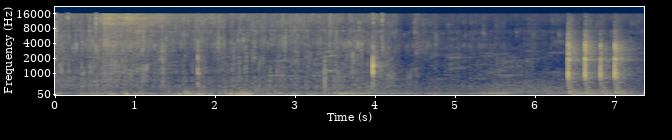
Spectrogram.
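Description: Metal ladle stirring a simmering green bean and potato curry in a clay pot, a wet sloshing and scraping. A few sharp knocks come in quick succession near the end.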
